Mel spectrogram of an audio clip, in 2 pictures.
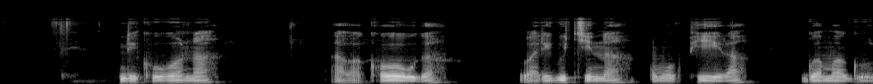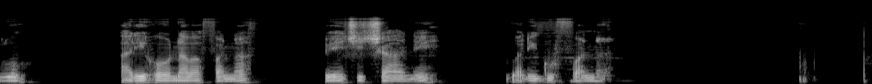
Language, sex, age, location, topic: Kinyarwanda, male, 18-24, Musanze, government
